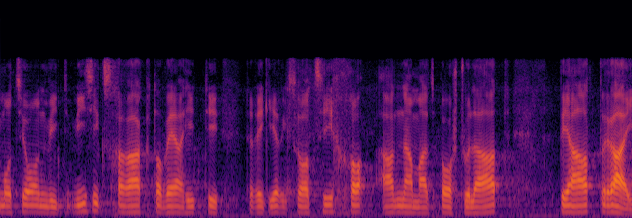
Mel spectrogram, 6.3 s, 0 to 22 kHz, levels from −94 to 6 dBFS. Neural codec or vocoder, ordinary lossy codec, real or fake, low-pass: codec, 16 kHz, 8 kbps, FunCodec, trained on Chinese and English, 25 frames a second; none; fake; 7.2 kHz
